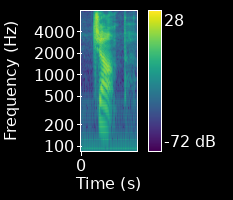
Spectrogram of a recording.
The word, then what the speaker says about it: JMP: using in this course it's spelled JMP but is actually pronounced jump so when you click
